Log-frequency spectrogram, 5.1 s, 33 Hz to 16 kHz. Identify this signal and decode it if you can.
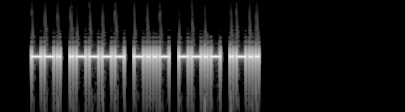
Morse code, heard as a keyed tone, about 32 wpm, 700 Hz. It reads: G1XQL
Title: DXCC-100 Call Signs - 5 Characters - Repeated 3x - 30wpm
